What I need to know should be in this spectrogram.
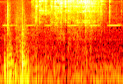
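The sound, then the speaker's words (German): Keys jangle in a bright metallic jingle that runs for about two seconds, following a couple of low handling thumps at the start. “Jetzt haben wir auch einen Schlüssel.”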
